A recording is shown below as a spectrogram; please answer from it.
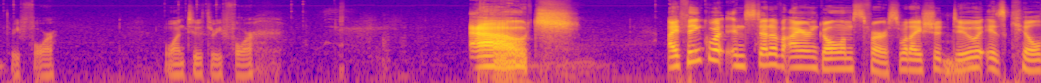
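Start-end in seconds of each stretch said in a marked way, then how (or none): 0.1-2.6 whispered count. Real, not acted. Counting under breath. 4.7-5.8 shouted ouch. Real, not acted. Hit again, shout.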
